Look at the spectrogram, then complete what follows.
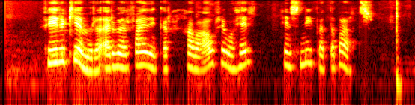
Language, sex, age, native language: Icelandic, female, 30-39, Icelandic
